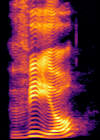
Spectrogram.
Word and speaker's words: δύο: The exact same thing happens with δύο and δυο. First case, two syllables, an accent on ypsilon.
